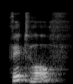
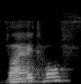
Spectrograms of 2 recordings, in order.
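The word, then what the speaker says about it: Wythoff: say vithoff and not weitof which would be the Dutch way to pronounce it but uh the Y in vitthoff is actually from a German last name so I don't think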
